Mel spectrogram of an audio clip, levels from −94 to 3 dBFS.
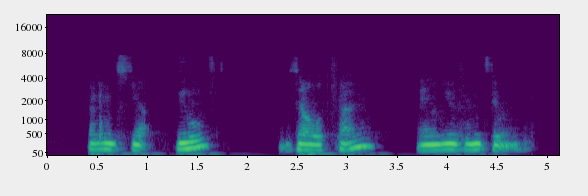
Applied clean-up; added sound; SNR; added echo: neural mask model DeepFilterNet 3.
